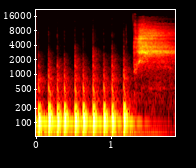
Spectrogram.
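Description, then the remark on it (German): A quick hand drumroll of about ten even thumps on a surface, fairly loud, ending in a bright hissing crash-like swell. “Also ich mach, mach mal sozusagen Trommelwirbel.”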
